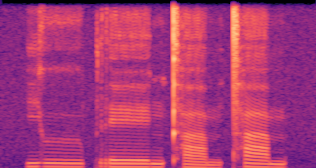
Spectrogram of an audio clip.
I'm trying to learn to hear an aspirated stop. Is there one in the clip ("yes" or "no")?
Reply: yes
